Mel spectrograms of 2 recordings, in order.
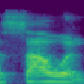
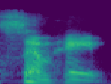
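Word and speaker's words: Samhain: and as you're getting towards beginning of the saan time frame it's pronounced sa people call it Sam Hayne but uh that's where not only it's known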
